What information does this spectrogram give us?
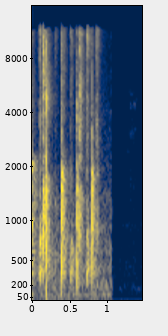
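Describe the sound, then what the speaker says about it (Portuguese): A small group claps for a podcast guest in a brief, close burst of about a second, then the room goes silent. "Palmas para ele."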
